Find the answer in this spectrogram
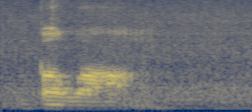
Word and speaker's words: ballam: um are there pronunciations it's just the one belong okay not the part of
